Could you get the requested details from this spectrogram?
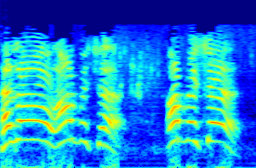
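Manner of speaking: big-voiced, high, loud yell. Character calling to a policeman who cannot hear, in a big yelling voice. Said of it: "Let me do the yelling".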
